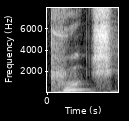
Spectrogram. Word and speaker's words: Puig: Now, I know with this, guys, I've been meaning to say it for a while, there is a different pronunciation in Catalan on that second name. It's Riqui Puig in Catalan, but actually, for me, it's very, very difficult to pronounce it like that.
